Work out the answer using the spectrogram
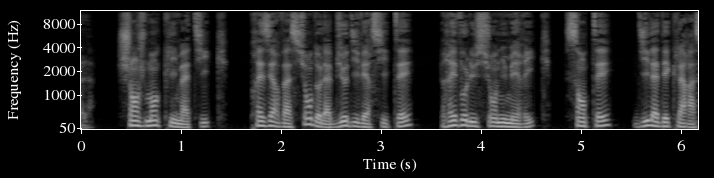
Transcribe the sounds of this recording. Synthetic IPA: l | ʃɑ̃ʒmɑ̃klimat̪ʰik | pχezɛʁvasjɔ̃d̪əlabjɔd̪ivɛʁsit̪e | ʁevɔlysjɔ̃nymeʁiksɑ̃t̪e | d̪ilad̪eklaʁa

